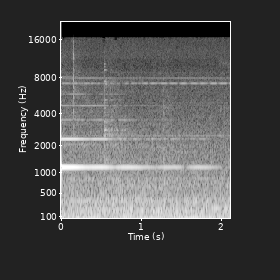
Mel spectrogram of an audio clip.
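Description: A single high bowed-string note held steady and nearly pure, without vibrato, fading away near the end, with a couple of faint clicks early on.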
